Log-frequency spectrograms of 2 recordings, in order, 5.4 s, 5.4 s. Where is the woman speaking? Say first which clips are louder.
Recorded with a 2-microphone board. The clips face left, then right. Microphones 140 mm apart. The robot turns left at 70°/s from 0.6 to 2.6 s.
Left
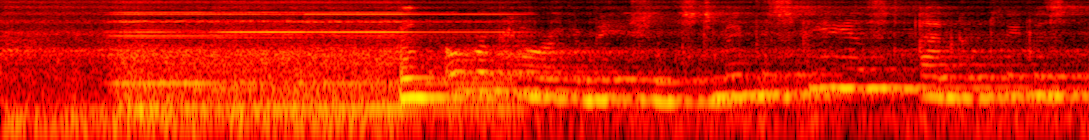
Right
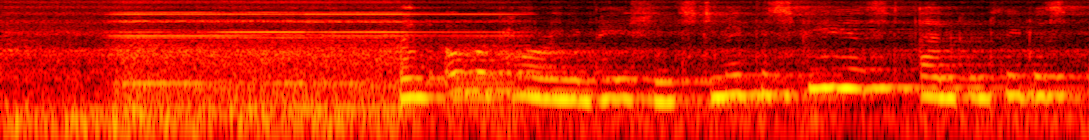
Left 1 dB; 10° left, 1.5 m; by 5.3 s 35° right, 1.5 m.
